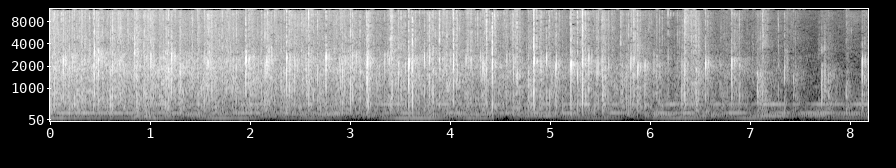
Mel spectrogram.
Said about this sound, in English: Clap your hands for it.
